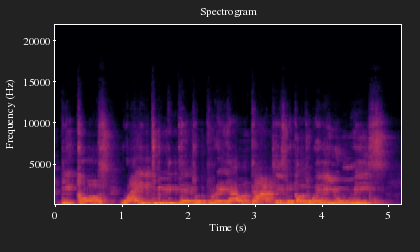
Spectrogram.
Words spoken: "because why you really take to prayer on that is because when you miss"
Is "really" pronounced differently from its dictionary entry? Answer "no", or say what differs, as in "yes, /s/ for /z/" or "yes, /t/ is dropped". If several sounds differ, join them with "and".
yes, /l/ is dropped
